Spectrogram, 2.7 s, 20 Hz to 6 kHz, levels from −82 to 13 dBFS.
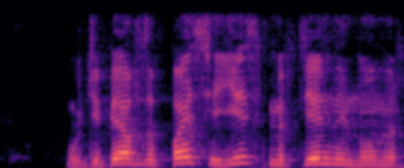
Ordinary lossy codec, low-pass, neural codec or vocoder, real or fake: AAC, 48 kbps; 5.4 kHz; codec, 16 kHz, 4.8 kbps, FACodec; fake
